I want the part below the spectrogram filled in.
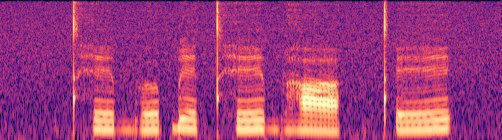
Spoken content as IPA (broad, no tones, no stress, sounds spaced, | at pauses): tʰ e b ɵ ɓ e tʰ e bʱ a | tʼ e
